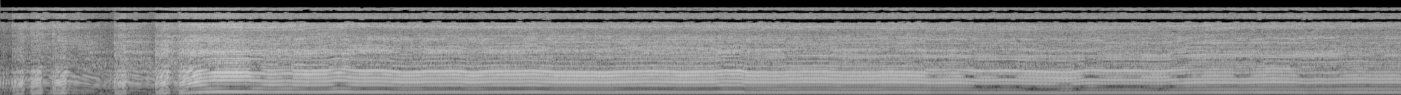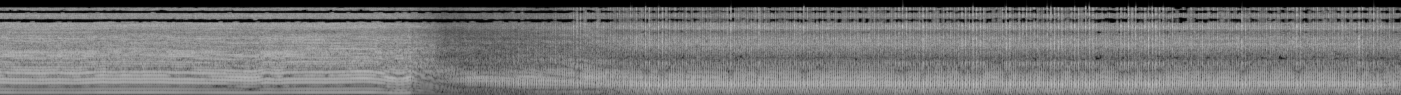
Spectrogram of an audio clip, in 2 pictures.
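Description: Homelite Super XL Auto two-stroke chainsaw revved a few times, then held at full throttle cutting through a firewood round for about sixteen seconds, its pitch wavering slightly under load; it runs on a chain that is loose and dulled from touching the ground. About eighteen seconds in the throttle is let off and the saw drops back to a lower idle.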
